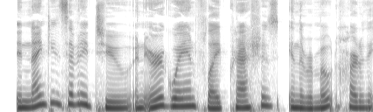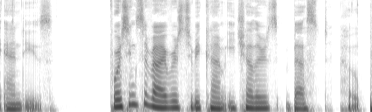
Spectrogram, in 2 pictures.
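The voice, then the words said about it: Serious, solemn reading voice. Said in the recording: “I even changed into my serious voice when I read that.”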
